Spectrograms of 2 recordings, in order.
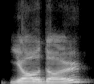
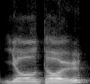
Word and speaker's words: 여덟: So the number for 1 to 10, 하나, 둘, 셋, 넷, 다섯, 여섯, 일곱, 여덟. This one's 여덟, not 여덟. Although the 비읍 is there, they don't pronounce the 비읍.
